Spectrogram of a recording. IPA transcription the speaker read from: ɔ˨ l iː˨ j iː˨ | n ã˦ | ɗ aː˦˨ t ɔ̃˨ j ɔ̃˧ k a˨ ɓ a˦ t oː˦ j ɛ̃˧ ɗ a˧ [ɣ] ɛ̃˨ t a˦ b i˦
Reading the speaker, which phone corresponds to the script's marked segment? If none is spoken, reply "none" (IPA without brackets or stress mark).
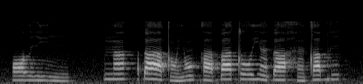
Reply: h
